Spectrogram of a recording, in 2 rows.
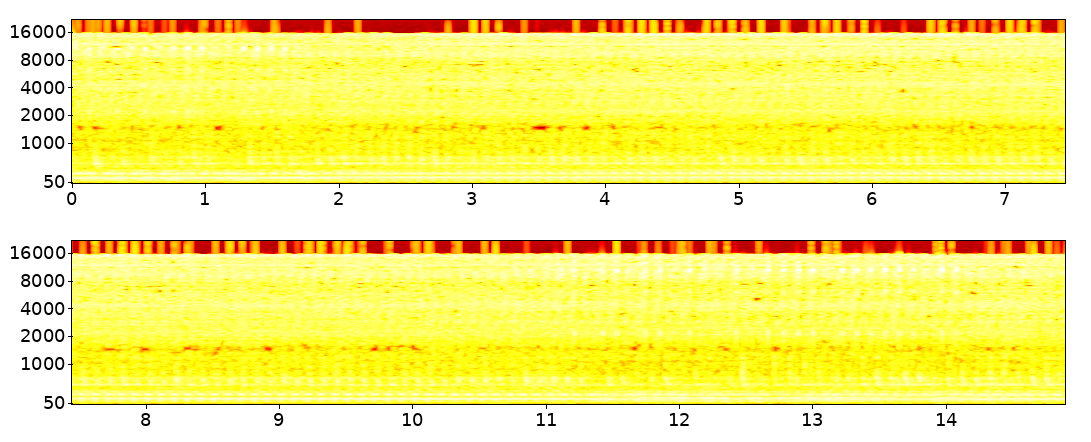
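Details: Daihatsu Gran Max with low power, coil swap test: steady idle with a lumpy, uneven pulse as one cylinder drops out; the fault moved from cylinder 4 to cylinder 3 with the coil, confirming a dead ignition coil.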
